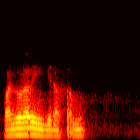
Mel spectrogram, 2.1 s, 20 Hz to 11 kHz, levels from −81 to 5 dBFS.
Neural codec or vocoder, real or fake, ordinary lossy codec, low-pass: codec, 24 kHz, 0.5 kbps, DualCodec; fake; Opus, 32 kbps; 9.9 kHz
